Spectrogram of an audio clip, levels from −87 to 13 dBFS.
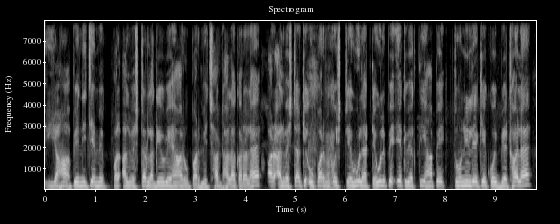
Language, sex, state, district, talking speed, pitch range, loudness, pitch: Hindi, male, Bihar, Purnia, 200 wpm, 175-200 Hz, -14 LUFS, 190 Hz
